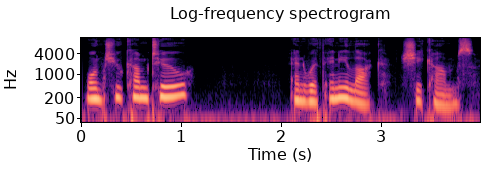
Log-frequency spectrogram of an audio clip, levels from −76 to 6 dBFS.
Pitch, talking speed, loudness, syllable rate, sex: 180 Hz, 150 wpm, -16 LUFS, 4.2 syllables/s, female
